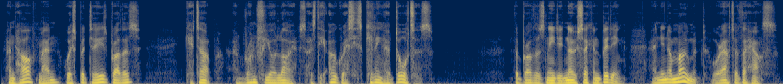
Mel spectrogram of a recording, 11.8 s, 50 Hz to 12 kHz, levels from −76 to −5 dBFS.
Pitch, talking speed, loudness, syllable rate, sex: 100 Hz, 180 wpm, -17 LUFS, 5.5 syllables/s, male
